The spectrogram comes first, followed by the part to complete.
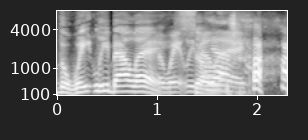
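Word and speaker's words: Whately: How do you correctly pronounce that town name? Waitley? Yes.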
